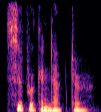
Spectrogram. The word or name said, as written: superconductor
